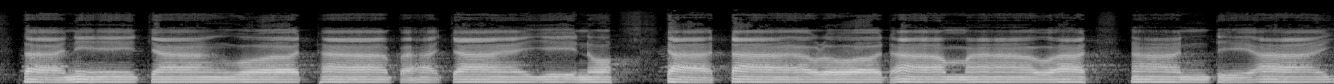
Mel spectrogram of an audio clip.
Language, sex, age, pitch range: Thai, male, 60-79, 115-120 Hz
